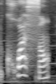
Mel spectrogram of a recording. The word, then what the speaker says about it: croissant: Non, en français, la lettre T à la fin de croissant est muette. Elle ne se prononce pas.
